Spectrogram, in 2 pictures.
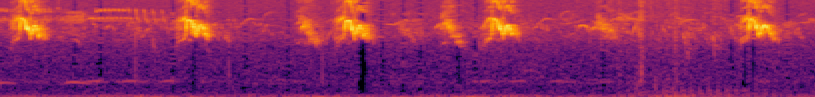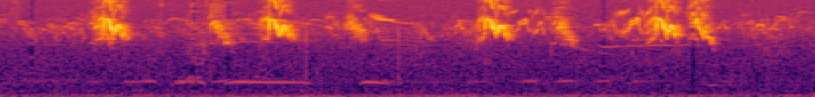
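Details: Breeding grey herons at the nest, day two: rapid, harsh clicking chirps about seventy a minute, irregularly spaced, with a faint low tone and a brief soft rustle midway.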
